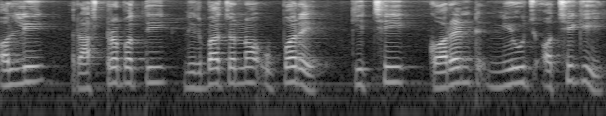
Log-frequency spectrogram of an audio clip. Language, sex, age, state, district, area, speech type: Odia, male, 30-45, Odisha, Bhadrak, rural, read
